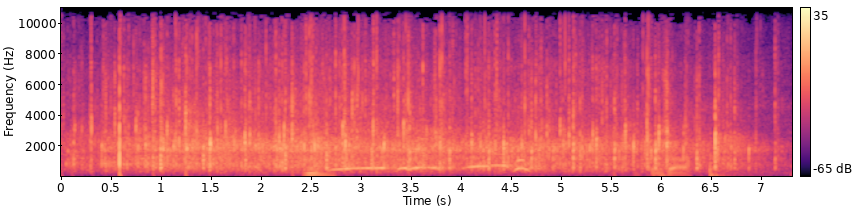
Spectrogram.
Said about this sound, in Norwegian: Så skal vi få lov å ønske opp på scenen en, den siste personen som jeg hadde lyst til å, eh, å presentere for dere. Kan du komme opp? Vi klapper fram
